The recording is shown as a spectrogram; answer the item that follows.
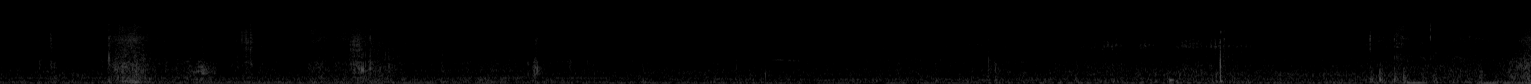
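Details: Black cat waiting in a guest room at Shoraku Ryokan, a cat inn with ten resident cats, purring softly as a steady low rumble under indoor room noise, with scattered rustles and soft knocks.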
